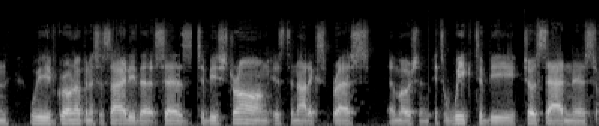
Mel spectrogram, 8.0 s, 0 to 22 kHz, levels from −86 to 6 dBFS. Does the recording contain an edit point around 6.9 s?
yes; 3 cuts; at 2.6 s, 5.7 s, 6.9 s

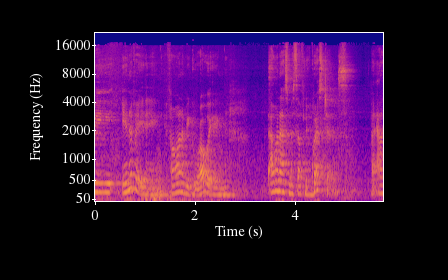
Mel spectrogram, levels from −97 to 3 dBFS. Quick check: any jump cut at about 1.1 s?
no; 1 cut; at 3.4 s

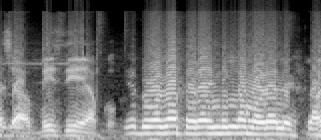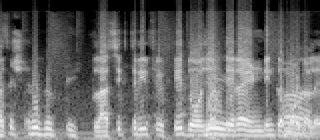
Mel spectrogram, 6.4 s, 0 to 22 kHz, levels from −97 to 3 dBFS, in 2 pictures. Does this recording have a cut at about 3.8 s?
no; 1 cut; at 1.1 s

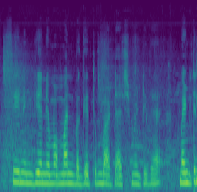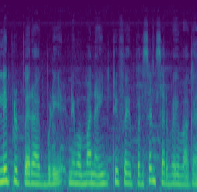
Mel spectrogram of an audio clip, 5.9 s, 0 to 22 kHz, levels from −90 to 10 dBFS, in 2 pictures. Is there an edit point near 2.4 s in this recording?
no; 0 cuts

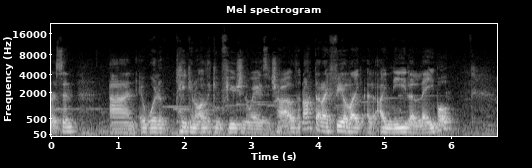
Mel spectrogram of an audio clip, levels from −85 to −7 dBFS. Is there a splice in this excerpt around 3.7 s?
yes; 1 cut; at 3.7 s

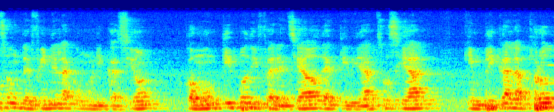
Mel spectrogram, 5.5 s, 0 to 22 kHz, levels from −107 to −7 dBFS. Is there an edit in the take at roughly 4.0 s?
yes; 1 cut; at 4.0 s

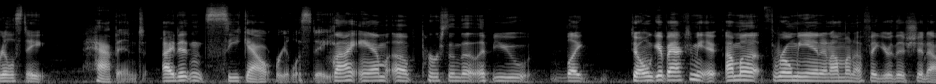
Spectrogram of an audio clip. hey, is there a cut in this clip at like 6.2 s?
no; 1 cut; at 3.3 s

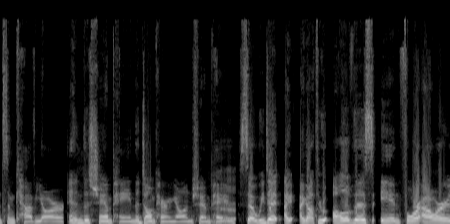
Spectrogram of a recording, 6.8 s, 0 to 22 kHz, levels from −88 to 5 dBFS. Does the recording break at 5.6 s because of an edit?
no; 2 cuts; at 1.0 s, 3.5 s

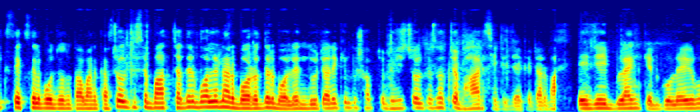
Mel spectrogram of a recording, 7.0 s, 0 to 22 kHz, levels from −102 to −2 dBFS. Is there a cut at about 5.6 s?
yes; 2 cuts; at 1.1 s, 5.6 s

